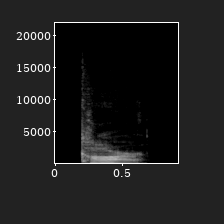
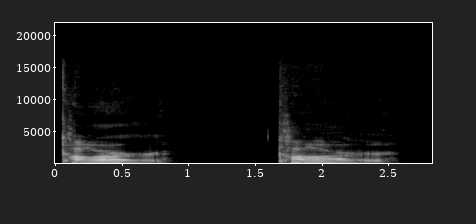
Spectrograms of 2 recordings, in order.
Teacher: If you say without a strong American R, it might sound a bit like car but with the but with the American R, it's car. That R is really present pulling the sound back.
